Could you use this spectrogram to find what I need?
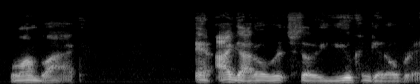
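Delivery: plain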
